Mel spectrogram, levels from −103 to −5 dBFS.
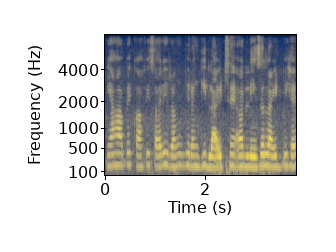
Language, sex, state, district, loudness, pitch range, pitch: Hindi, female, Chhattisgarh, Raigarh, -19 LUFS, 180-195 Hz, 185 Hz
